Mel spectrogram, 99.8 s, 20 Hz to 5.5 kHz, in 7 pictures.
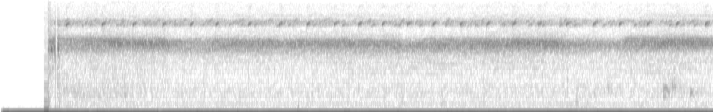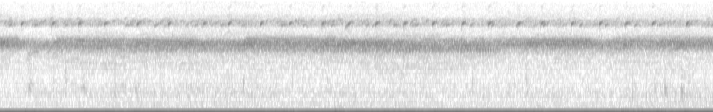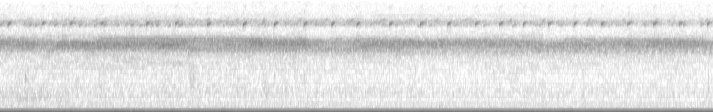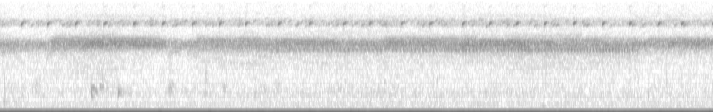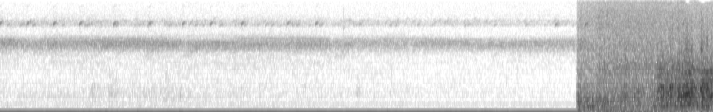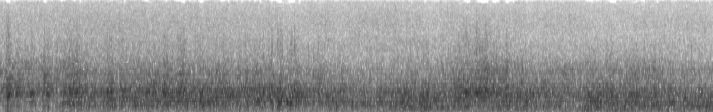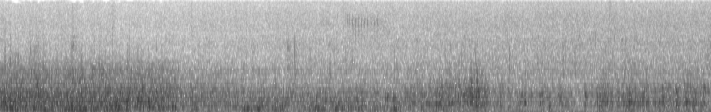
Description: Фонограмма к игре  "Гроза в лесу"     Песня "Дождя не боимся" слова,      мр3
